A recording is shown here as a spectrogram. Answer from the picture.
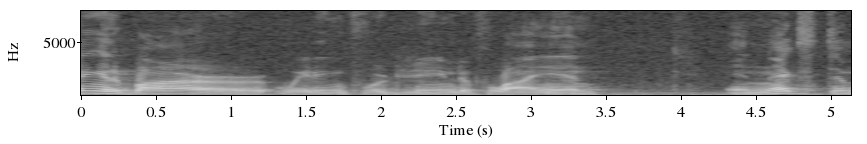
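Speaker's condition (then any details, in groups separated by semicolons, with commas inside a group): Cerebral palsy; since birth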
